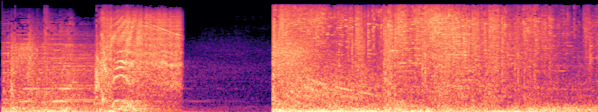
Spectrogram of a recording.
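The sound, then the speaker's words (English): A loud explosive impact with shattering glass and crashing debris, a brief near-silent gap, then a sustained roar of crashing and rumbling to the end; made by a man punching the bottom half of an egg on a string, used for a punch blowing out the windows of a gym floor. “Just a reminder, this is the audio of a man punching the bottom half of an egg on a string.”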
